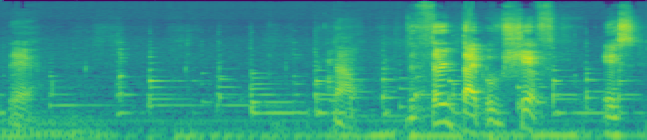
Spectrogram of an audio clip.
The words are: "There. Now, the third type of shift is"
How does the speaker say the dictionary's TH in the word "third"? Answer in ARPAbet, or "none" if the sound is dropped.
TH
